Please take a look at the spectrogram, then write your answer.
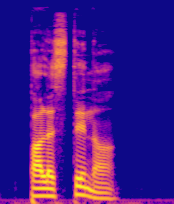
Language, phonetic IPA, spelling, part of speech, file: Polish, [ˌpalɛˈstɨ̃na], Palestyna, proper noun, Pl-Palestyna.ogg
